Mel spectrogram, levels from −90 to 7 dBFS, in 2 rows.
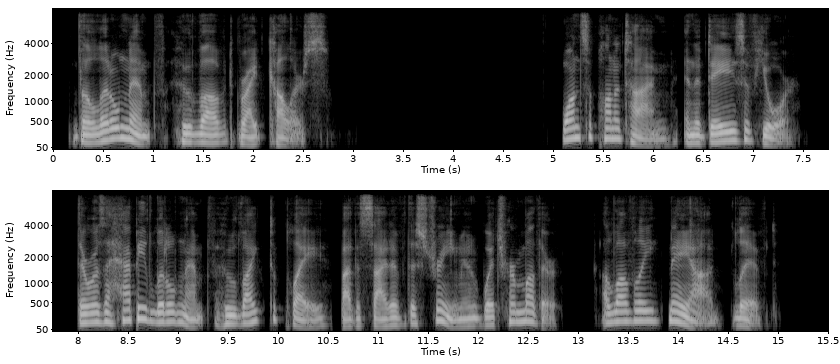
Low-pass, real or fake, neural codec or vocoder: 7.2 kHz; fake; codec, 16 kHz, 4.8 kbps, FACodec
